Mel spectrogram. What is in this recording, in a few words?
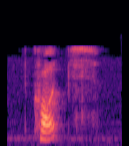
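"katz", Alsatian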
